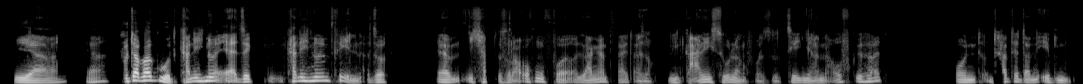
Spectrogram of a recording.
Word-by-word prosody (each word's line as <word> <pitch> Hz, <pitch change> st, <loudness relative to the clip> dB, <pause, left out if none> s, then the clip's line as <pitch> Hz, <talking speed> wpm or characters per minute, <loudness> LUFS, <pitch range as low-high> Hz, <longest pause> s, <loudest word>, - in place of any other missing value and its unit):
Ja, 95 Hz, -2 st, +4 dB, 0.3 s
ja. 130 Hz, +4 st, -6 dB
Gut, 140 Hz, +6 st, +5 dB
aber 185 Hz, +1 st, +10 dB
gut. 165 Hz, -5 st, +6 dB
Kann 125 Hz, -, +3 dB
ich 155 Hz, +1 st, +5 dB
nur 170 Hz, 0 st, +7 dB
also 135 Hz, -, +4 dB, 0.4 s
kann 155 Hz, +2 st, +2 dB
ich 165 Hz, -, +5 dB
nur 175 Hz, +1 st, +5 dB
empfehlen. 90 Hz, -, -1 dB
Also, 110 Hz, +3 st, -1 dB, 0.5 s
ähm, 105 Hz, -1 st, +1 dB
ich -, -, -4 dB
habe -, -, -5 dB
das -, -, -7 dB
Rauchen 135 Hz, -4 st, -3 dB
vor 105 Hz, -, -6 dB
langer 100 Hz, +1 st, -3 dB
Zeit -, -, -11 dB
also, 75 Hz, -1 st, -9 dB, 0.2 s
ne, 90 Hz, -4 st, -5 dB
gar 95 Hz, -, -3 dB
nicht 110 Hz, -2 st, -1 dB
so 100 Hz, -, -4 dB
lang, 95 Hz, -9 st, -3 dB
vor -, -, -16 dB
so -, -, -15 dB
10 95 Hz, +1 st, -3 dB
Jahren 90 Hz, +1 st, -5 dB
aufgehört 130 Hz, -, -5 dB, 0.7 s
und 105 Hz, 0 st, -1 dB
und 110 Hz, -, -11 dB
hatte 130 Hz, -, -4 dB
dann 105 Hz, 0 st, -2 dB
eben 95 Hz, -5 st, -4 dB
110 Hz, 210 wpm, -22 LUFS, 95-140 Hz, 0.7 s, aber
